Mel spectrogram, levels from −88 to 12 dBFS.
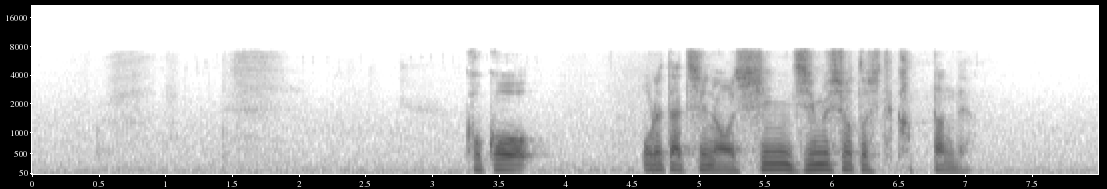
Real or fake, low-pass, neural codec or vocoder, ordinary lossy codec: real; 7.2 kHz; none; none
